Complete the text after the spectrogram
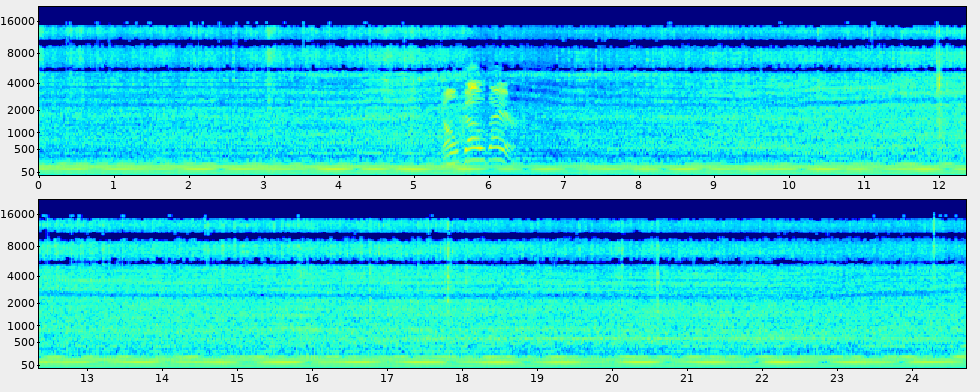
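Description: A mower deck cuts through tall grass.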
